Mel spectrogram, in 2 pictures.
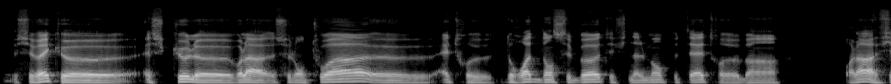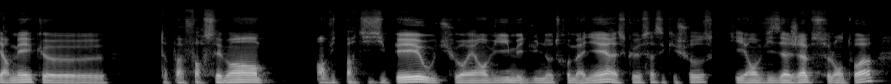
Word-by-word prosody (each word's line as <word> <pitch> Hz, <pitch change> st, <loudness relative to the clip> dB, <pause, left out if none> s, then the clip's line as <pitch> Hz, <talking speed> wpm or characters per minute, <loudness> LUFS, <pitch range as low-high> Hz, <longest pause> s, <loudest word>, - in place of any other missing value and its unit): c'est -, -, -4 dB
vrai 145 Hz, -, +7 dB
que, 95 Hz, -, +4 dB
est-ce -, -, -6 dB
que 125 Hz, -, -1 dB
le 95 Hz, -7 st, +5 dB
voilà, 95 Hz, -1 st, +3 dB
selon 95 Hz, +1 st, -5 dB
toi, 125 Hz, +7 st, +4 dB
heu, 90 Hz, -3 st, -3 dB
être, 105 Hz, -1 st, -6 dB
heu, 85 Hz, -3 st, -6 dB
droite 115 Hz, +1 st, +1 dB
dans 110 Hz, 0 st, +1 dB
ses 110 Hz, 0 st, -6 dB
bottes 110 Hz, +2 st, +1 dB
et -, -, -8 dB
finalement 100 Hz, +2 st, -5 dB
peut-être, 105 Hz, +1 st, -3 dB
heu, 80 Hz, 0 st, -4 dB
ben, 85 Hz, -1 st, -5 dB, 0.6 s
voilà, -, -, +3 dB
affirmer 105 Hz, +4 st, +1 dB
que 85 Hz, -3 st, -2 dB, 0.5 s
tu -, -, -13 dB
as -, -, -22 dB
pas -, -, -6 dB
forcément 105 Hz, 0 st, +1 dB, 0.4 s
envie 90 Hz, -1 st, -6 dB
de 85 Hz, -, -25 dB
participer 95 Hz, +6 st, +2 dB
ou 105 Hz, -5 st, +2 dB
tu 95 Hz, -, -11 dB
aurais 90 Hz, 0 st, +1 dB
envie, 90 Hz, +3 st, -3 dB
mais 90 Hz, -2 st, -3 dB
d'une 90 Hz, +1 st, -8 dB
autre 90 Hz, 0 st, -8 dB
manière, 95 Hz, +9 st, +1 dB
est-ce 90 Hz, -3 st, -4 dB
que 95 Hz, -3 st, -6 dB
ça, 105 Hz, +4 st, -8 dB
c'est 95 Hz, -1 st, -11 dB
quelque 90 Hz, -1 st, -16 dB
chose 110 Hz, +2 st, -7 dB
qui 95 Hz, -, -6 dB
est -, -, -1 dB
envisageable 95 Hz, +3 st, 0 dB
selon 90 Hz, -6 st, -4 dB
toi? -, -, +1 dB
95 Hz, 170 wpm, -23 LUFS, 90-105 Hz, 0.6 s, vrai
